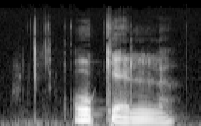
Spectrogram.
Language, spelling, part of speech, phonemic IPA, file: French, auquel, pronoun, /o.kɛl/, Fr-auquel.ogg
- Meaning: to which, at which, of which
